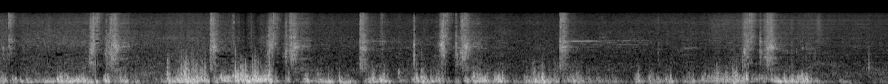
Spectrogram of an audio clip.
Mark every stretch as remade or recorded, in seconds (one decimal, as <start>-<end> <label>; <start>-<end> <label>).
0.0-7.1 recorded; 7.1-8.9 remade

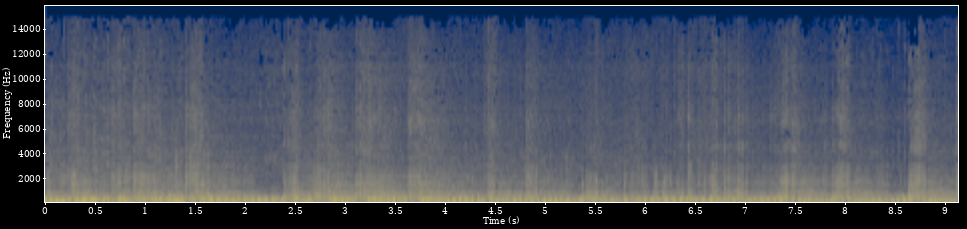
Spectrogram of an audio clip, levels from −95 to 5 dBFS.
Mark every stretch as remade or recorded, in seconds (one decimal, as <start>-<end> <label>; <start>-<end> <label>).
0.0-2.7 recorded; 2.7-7.8 remade; 7.8-9.1 recorded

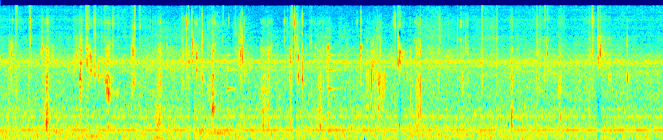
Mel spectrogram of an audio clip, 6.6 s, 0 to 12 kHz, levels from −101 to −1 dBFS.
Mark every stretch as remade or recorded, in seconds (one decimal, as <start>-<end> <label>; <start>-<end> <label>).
0.0-1.5 remade; 1.5-4.7 recorded; 4.7-6.6 remade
